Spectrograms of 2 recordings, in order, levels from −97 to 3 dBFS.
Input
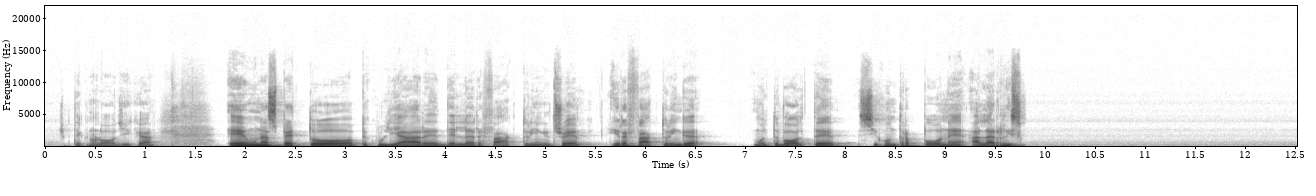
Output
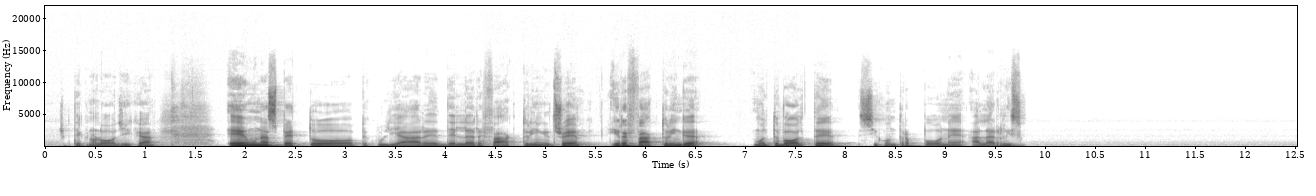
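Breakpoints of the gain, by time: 1.99 s 0 dB
2.83 s -8 dB
3.53 s -8 dB
4.53 s 0 dB
7.32 s 0 dB
8.46 s -8.5 dB

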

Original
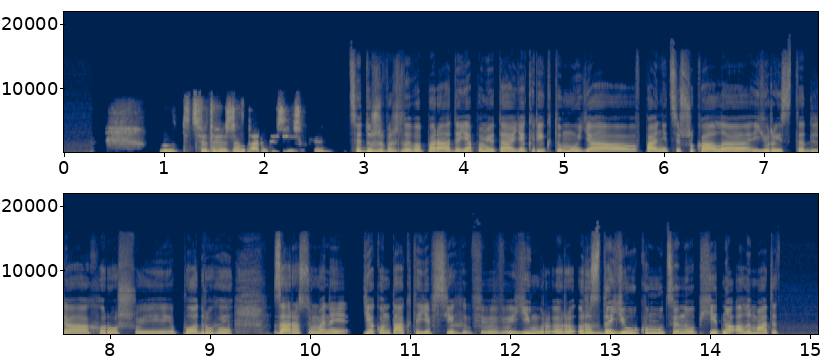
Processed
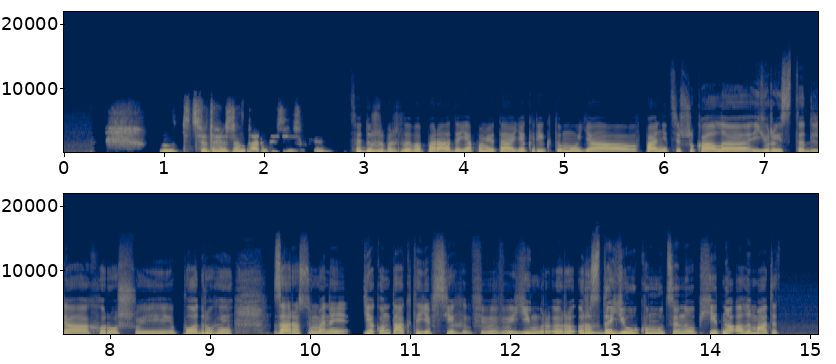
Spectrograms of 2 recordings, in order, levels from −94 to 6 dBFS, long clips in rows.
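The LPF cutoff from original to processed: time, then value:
1.17 s 4800 Hz
2.39 s 1800 Hz
5.49 s 1800 Hz
6.23 s 3800 Hz
6.75 s 9700 Hz

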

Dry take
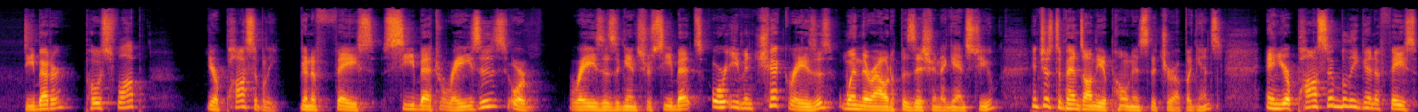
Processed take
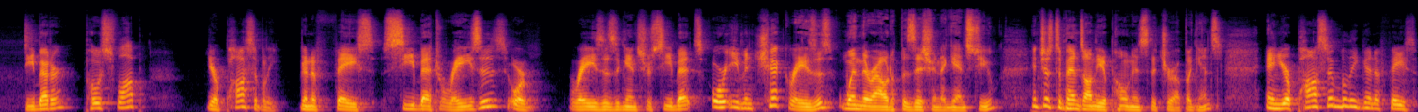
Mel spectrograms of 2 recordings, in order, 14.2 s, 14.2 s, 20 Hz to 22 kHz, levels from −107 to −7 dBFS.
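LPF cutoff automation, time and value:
5100 Hz
from 1.29 s 3000 Hz
from 3.41 s 6300 Hz
from 4.82 s 2900 Hz
from 5.92 s 5100 Hz
from 7.94 s 11000 Hz
from 9.85 s 6200 Hz
from 12.69 s 3500 Hz
from 13.42 s 1700 Hz

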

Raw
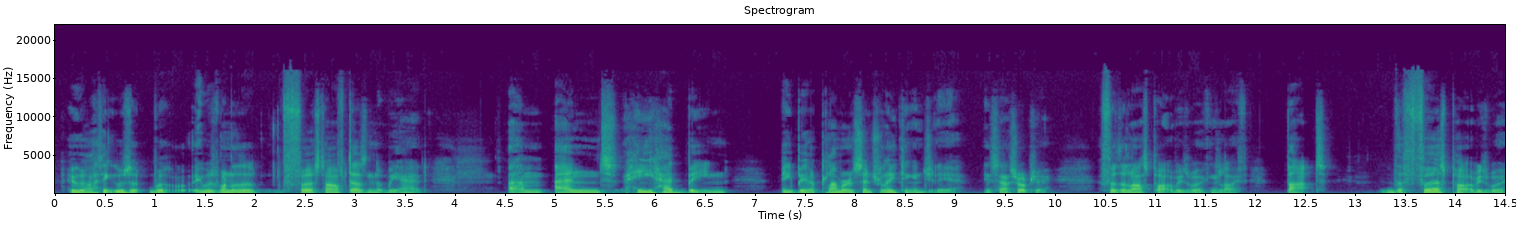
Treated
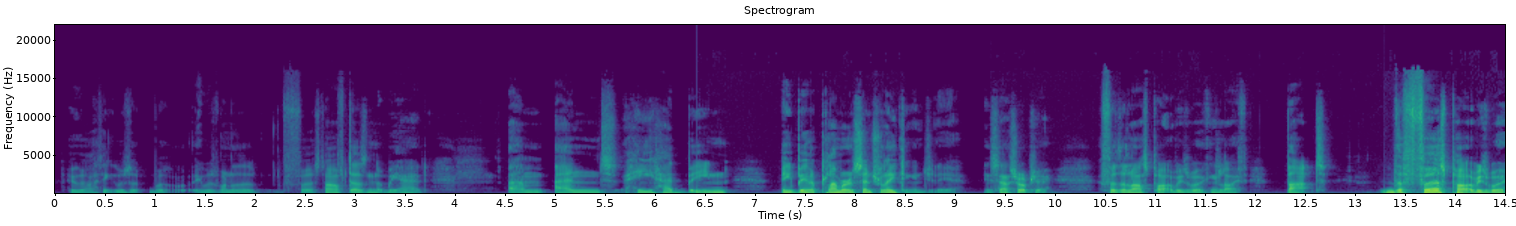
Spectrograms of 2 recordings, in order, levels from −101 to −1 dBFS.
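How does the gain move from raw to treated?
-18.5 dB
from 2.71 s -9 dB
from 6.41 s +0.5 dB
from 8.49 s -11.5 dB
from 9.35 s -3 dB
from 13.28 s +4 dB

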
